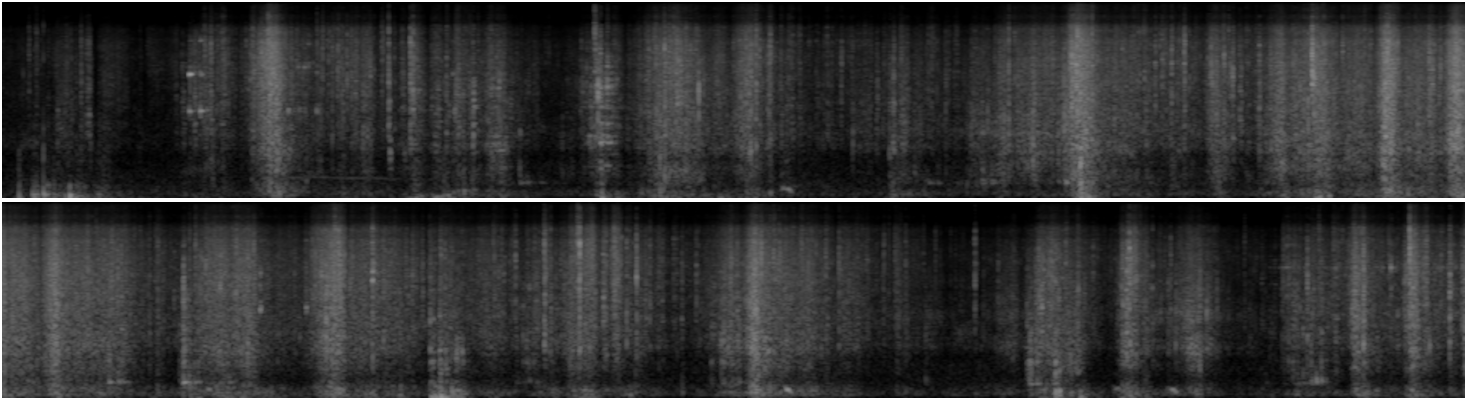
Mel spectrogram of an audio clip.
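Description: Irregular rustling and crinkling, many short noisy strokes in quick succession.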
